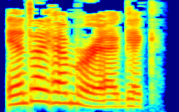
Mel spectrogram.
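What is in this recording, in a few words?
"antihemorrhagic", British English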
